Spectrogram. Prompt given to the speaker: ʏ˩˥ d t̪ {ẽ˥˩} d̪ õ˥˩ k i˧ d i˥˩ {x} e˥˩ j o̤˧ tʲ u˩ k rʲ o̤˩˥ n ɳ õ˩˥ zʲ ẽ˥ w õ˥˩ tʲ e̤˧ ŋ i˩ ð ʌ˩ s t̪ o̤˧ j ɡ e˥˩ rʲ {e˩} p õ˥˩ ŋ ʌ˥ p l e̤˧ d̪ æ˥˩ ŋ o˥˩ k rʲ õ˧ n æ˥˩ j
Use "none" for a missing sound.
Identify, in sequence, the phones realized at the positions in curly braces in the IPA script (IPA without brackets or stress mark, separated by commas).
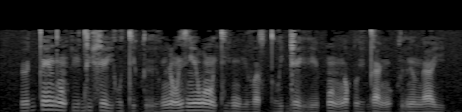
ẽ˥, x, e˩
